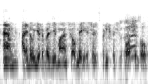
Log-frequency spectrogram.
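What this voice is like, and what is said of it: Scottish accent. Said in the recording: “your wonderful Scottish accent there”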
